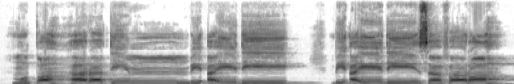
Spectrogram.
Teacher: تنوین کے بعد اگر حرف با آ جائے تو پھر ہوتا ہے اقلاب، تنوین کی آواز کو میم سے بدل دیا جاتا ہے، تو ملا کر ہم کیسے پڑھیں گے یہاں، مطہرتم بأیدی سفرہ، تو یہاں پر گولتا کو ہم بدل دیں گے ہائے ساکنہ سے، یہاں پر بھی وقف بالابدال ہو رہا ہے۔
